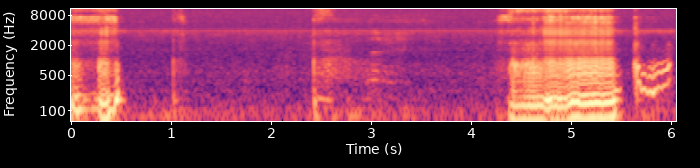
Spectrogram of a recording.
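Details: Sleeping Shih Tzu: a few loud, rough, rattling snores and snorts between quiet pauses, ending with a brief whiny sound; snoring.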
